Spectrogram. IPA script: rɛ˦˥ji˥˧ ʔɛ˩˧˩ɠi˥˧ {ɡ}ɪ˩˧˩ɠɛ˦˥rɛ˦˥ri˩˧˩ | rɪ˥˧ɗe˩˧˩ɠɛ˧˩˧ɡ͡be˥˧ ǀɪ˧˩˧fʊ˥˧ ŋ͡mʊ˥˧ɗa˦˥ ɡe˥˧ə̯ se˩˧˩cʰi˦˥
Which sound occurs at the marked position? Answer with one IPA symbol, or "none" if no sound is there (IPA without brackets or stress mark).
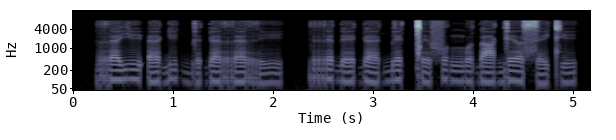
ɡ͡b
